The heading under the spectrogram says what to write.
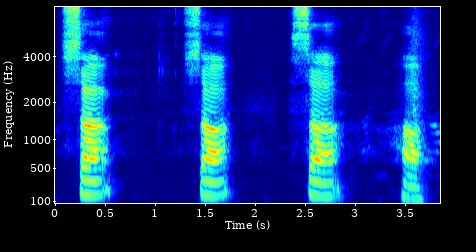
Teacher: हवा जो है मुख के अंदर से निकल रही है लेकिन रगड़ खाती हुई निकल रही हो, मानो जीवा पर उसका घर्षण हो रहा हो, एक उष्मा निकल रही हो अंदर से, एक गर्म हवा निकल रही हो। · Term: उष्म व्यंजन वर्ण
